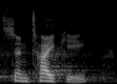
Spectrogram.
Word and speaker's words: Syntyche: And this is what he says I entreat Euodia and I entreat Syntyche by the way, Jim, good job on pronouncing that.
